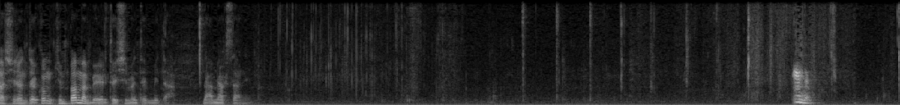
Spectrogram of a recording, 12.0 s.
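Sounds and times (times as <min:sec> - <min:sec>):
steady low hum: 0:00.0 - 0:12.0
faint chewing: 0:03.4 - 0:12.0
soft mouth clicks: 0:06.9 - 0:08.8.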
